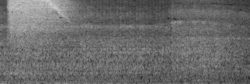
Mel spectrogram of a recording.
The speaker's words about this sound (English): a different form of mass transit, commuter buses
